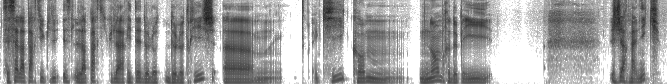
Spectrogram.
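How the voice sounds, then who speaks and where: A man's voice: fairly low pitch, slow, no echo, clean studio sound. A man with a Romanian accent, a guest in a radio interview, speaking hesitantly with many fillers and restarts. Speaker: guest, cultural institute deputy director. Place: radio studio.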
